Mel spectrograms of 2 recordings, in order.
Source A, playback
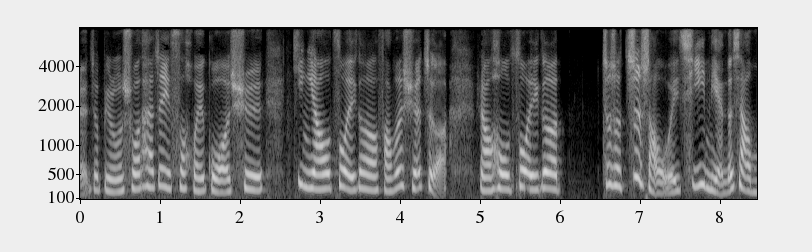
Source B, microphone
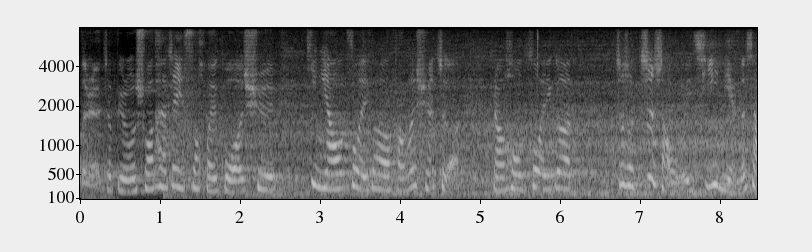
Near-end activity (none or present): none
